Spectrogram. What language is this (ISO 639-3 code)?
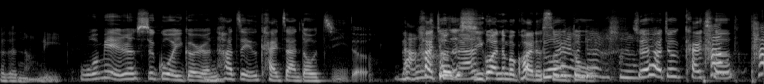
zho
